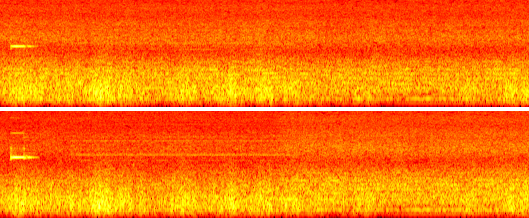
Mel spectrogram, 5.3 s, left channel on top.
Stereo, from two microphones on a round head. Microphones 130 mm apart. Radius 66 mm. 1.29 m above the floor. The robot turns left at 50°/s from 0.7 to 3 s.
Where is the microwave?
80° right.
